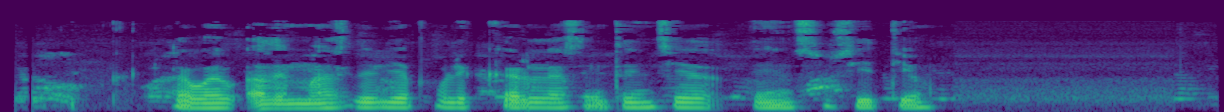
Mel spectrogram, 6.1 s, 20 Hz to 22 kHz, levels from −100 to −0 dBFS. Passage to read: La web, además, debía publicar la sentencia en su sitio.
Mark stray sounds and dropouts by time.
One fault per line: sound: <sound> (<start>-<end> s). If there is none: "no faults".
no faults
